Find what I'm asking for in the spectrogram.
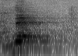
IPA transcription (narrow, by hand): lɪp̚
